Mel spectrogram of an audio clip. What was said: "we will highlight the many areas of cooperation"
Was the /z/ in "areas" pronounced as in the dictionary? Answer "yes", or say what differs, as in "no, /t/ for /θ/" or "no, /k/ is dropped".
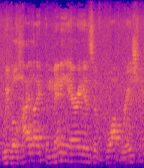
yes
